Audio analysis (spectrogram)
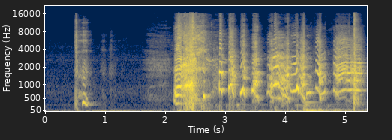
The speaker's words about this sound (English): Wait, I need to sneeze before I do the final line. Bless you.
